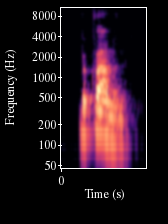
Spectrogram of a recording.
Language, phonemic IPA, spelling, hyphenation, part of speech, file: Dutch, /bəˈkʋaːmə(n)/, bekwamen, be‧kwa‧men, verb, Nl-bekwamen.ogg
- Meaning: 1. to train 2. to study 3. inflection of bekomen: plural past indicative 4. inflection of bekomen: plural past subjunctive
